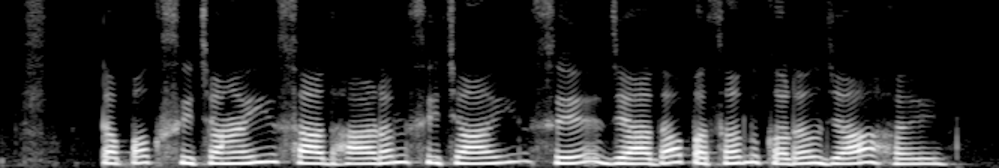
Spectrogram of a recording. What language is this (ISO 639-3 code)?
mag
